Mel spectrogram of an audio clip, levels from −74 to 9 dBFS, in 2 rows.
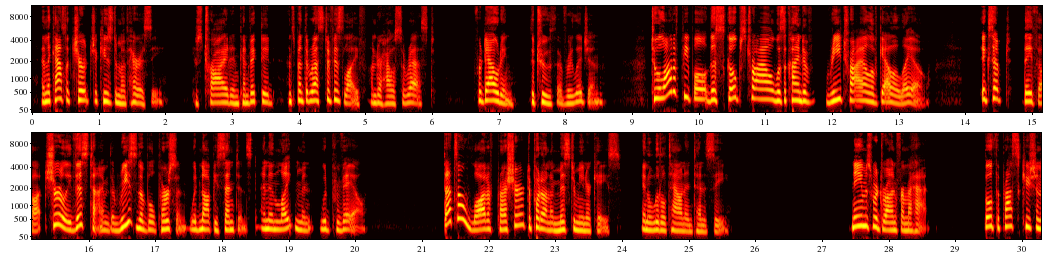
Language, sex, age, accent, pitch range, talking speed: English, female, 40-59, American, 215-285 Hz, 170 wpm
